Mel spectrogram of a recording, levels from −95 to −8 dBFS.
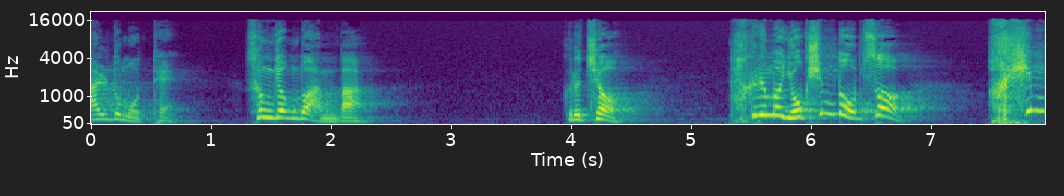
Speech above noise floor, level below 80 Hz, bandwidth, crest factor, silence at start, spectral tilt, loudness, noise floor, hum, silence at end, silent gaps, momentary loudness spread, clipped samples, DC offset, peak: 50 dB; -48 dBFS; 17 kHz; 20 dB; 0 s; -3 dB/octave; -18 LUFS; -68 dBFS; none; 0 s; none; 20 LU; under 0.1%; under 0.1%; -2 dBFS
